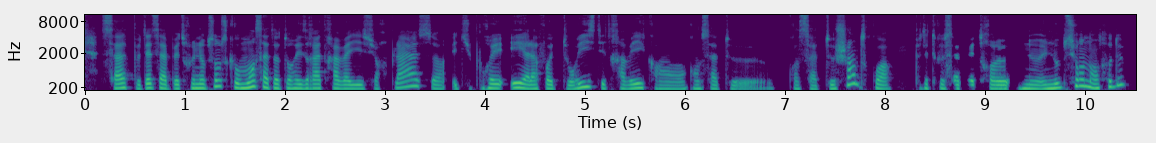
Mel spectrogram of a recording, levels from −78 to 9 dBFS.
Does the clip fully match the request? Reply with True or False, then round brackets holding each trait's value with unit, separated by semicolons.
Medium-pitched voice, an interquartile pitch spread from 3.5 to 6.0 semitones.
False (175 Hz; 3.1 semitones)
